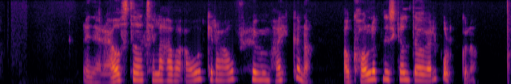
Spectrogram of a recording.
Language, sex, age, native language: Icelandic, female, 18-19, Icelandic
